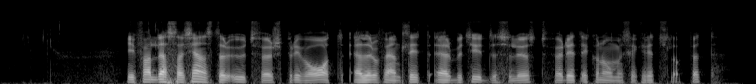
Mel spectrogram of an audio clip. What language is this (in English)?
Swedish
